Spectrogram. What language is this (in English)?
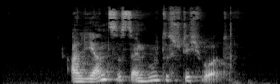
German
